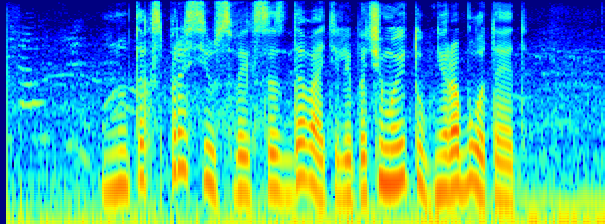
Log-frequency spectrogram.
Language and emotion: Russian, angry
